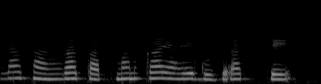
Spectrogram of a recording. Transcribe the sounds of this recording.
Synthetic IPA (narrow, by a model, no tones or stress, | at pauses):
lasaŋɡat̪ap̪mankajaɦeɡud͡zɾʔat̪t͡se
